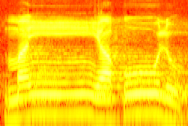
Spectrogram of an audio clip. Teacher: اس میں غنہ ہوگا، غنے کی مقدار 1 الف کے برابر ہوتی ہے۔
